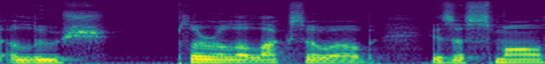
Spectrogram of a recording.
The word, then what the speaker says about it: Alux: The Alux, pronounced Alush, plural Aluxoob, is a small spirit figure from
